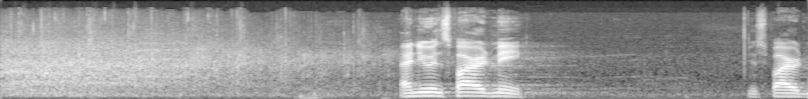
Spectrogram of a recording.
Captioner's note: cheering and Applause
